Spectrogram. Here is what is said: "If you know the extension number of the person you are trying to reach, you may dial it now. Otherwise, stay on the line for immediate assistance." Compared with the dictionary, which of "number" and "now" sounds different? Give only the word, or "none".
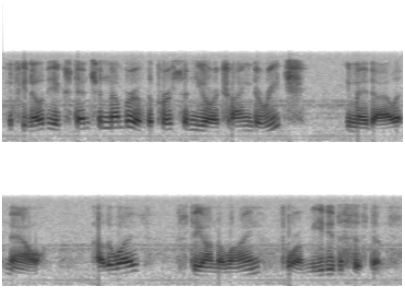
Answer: none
